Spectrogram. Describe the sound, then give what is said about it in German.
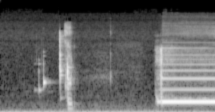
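An iPhone starts a phone call after a double tap on its back: a few short electronic clicks and blips, then a brief pause and a sustained, steady tonal call signal that holds loudly to the end. “Und so kann man blitzschnell eine Person über Doppeltippen auf die iPhone-Rückseite anrufen.”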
